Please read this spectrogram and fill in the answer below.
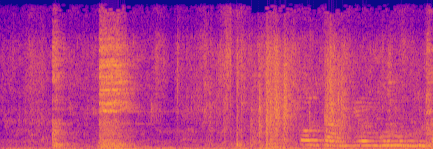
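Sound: running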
